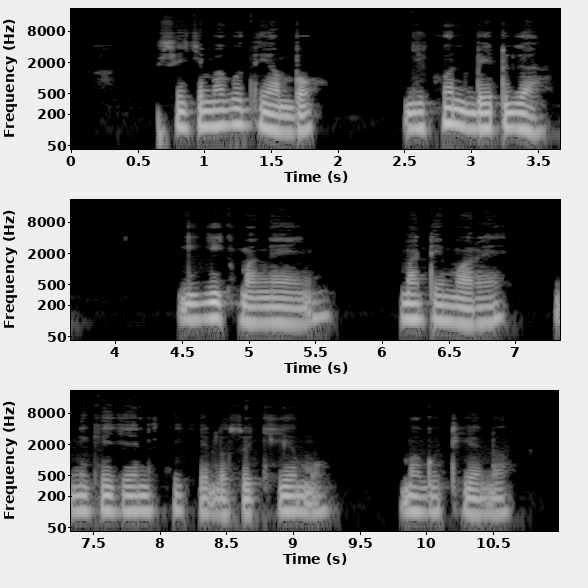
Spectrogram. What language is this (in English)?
Luo (Kenya and Tanzania)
